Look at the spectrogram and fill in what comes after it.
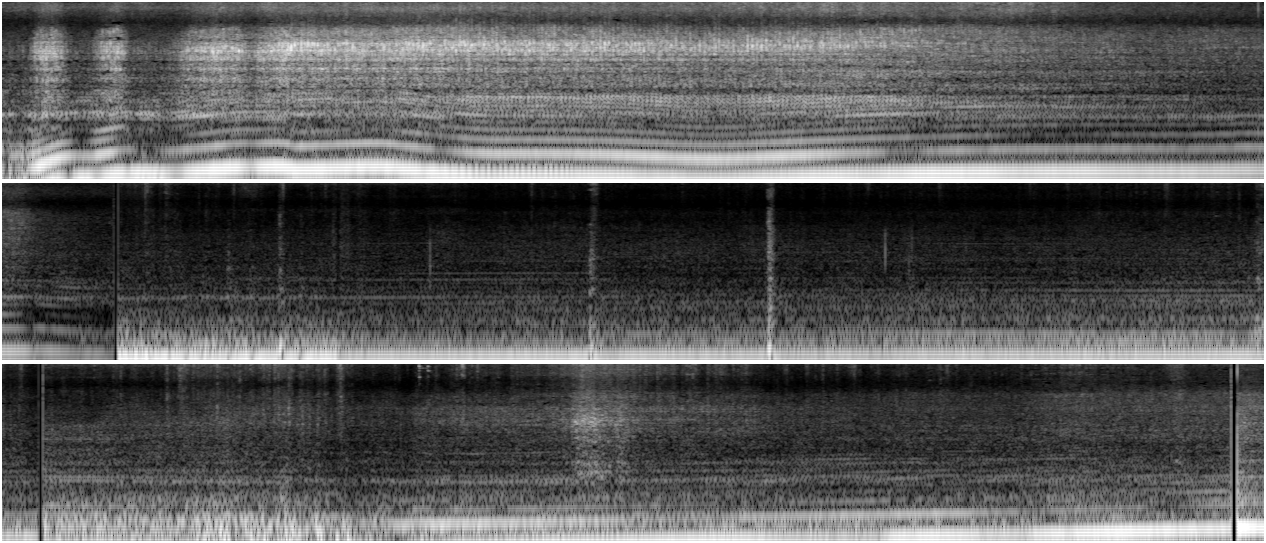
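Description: Subaru Justy's three-cylinder engine revving up and down, heard from behind the car. About ten seconds in, the sound gives way to the engine as heard inside the cabin while driving: a steady drone that rises in pitch near the end as the car accelerates.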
